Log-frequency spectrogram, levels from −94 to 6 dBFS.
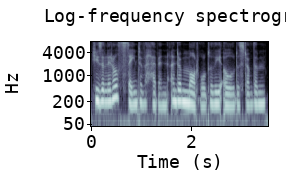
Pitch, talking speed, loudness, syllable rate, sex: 180 Hz, 235 wpm, -17 LUFS, 5.3 syllables/s, female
